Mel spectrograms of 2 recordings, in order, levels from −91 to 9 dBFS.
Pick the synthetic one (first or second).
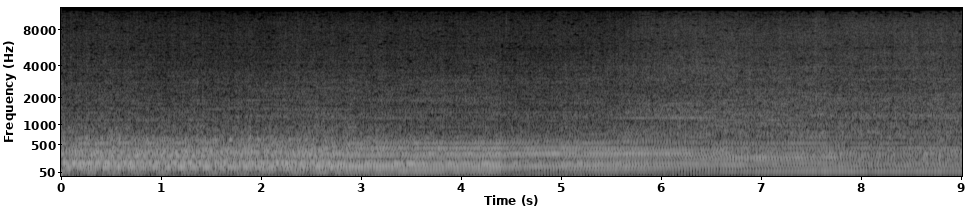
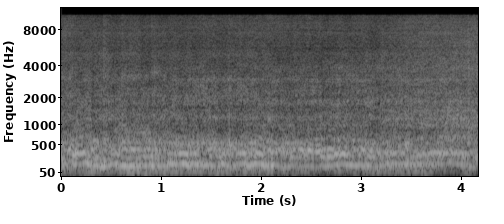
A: second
